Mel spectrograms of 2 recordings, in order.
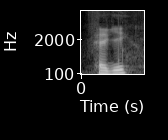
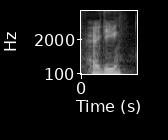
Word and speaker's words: Heagy: One guy, Ryland, I can't pronounce his last name, H-E-A-G-Y. – Heggie. – Heggie. So Ryland Heggie, yeah.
